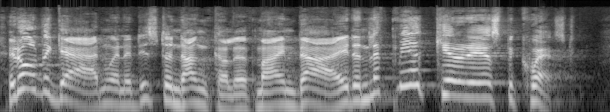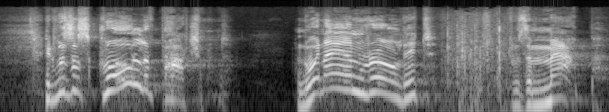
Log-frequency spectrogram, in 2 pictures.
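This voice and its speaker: A man's voice: sits high, sing-song, moderate pace, pushed and bright, full character voice. A British man playing a grandiloquent raconteur telling tall stories in a comic radio monologue, pompous and theatrical. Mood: grandly dramatic.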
